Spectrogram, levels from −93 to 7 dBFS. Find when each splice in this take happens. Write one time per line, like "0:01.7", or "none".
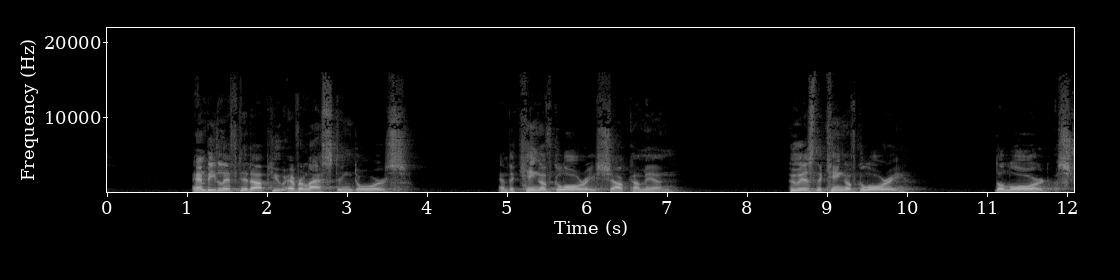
none

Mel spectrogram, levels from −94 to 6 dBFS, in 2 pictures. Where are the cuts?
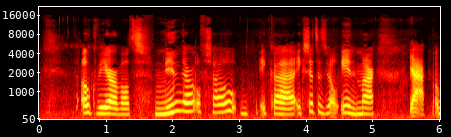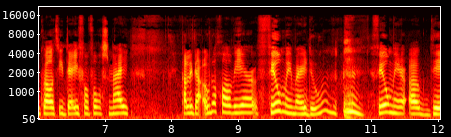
none

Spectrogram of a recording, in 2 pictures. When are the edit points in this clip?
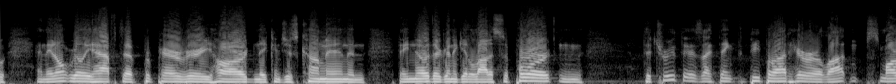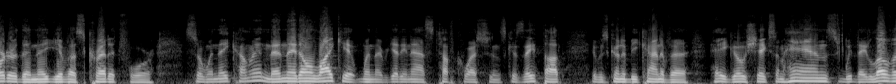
none

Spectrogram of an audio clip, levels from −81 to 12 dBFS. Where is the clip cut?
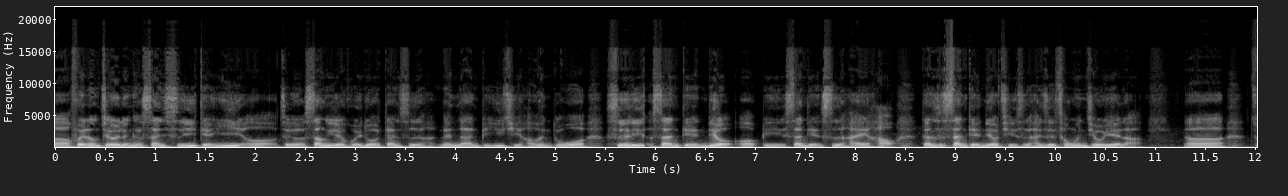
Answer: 0:05.9

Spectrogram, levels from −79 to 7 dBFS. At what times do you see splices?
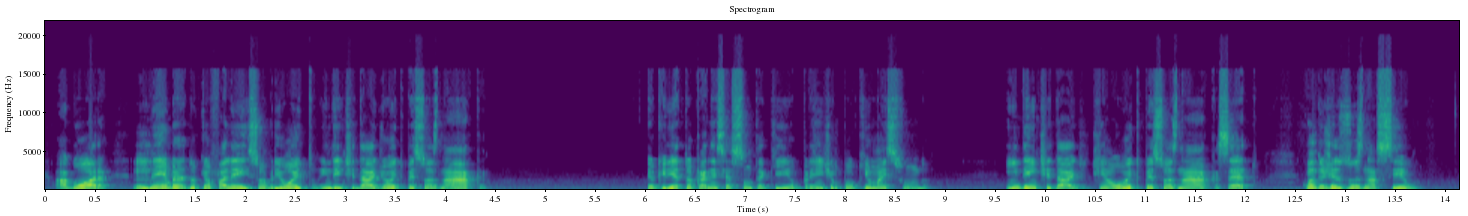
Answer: none

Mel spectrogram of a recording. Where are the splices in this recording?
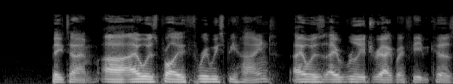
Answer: none

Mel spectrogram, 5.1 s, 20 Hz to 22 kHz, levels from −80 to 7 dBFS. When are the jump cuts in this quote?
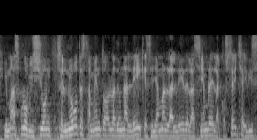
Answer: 0:01.1

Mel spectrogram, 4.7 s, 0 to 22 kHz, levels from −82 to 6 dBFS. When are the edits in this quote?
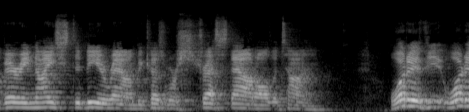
0:03.7

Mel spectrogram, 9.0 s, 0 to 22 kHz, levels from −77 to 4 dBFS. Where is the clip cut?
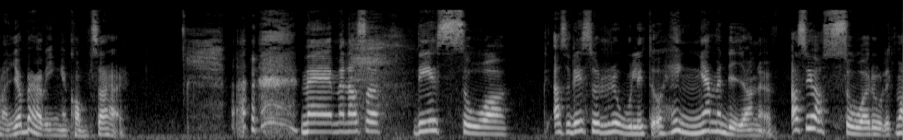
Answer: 0:02.2
0:07.7

